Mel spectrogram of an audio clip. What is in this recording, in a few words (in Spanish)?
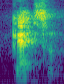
Olla, Zapoteco de Petapa; Vocabulary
